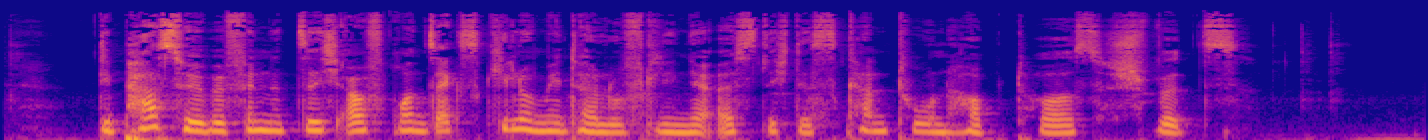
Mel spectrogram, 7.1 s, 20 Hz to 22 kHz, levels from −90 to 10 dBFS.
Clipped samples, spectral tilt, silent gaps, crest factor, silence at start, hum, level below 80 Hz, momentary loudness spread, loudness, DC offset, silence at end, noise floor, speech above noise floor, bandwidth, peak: under 0.1%; -4.5 dB/octave; none; 18 dB; 0.5 s; none; -34 dBFS; 11 LU; -18 LUFS; under 0.1%; 0.1 s; -53 dBFS; 35 dB; 16.5 kHz; 0 dBFS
